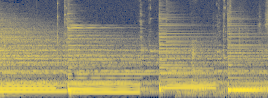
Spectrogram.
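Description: Background music: guitar chords, a new chord struck about once a second.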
